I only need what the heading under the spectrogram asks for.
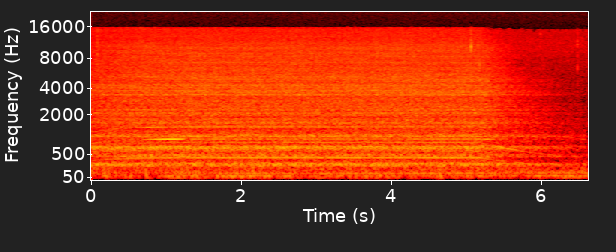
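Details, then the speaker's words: Traeger Pro 780 pellet grill, new 2019 model, first ignition with auger feeding: quiet steady fan hum kicking on and off over a soft motor drone, no rattles; normal ignition, noticeably quieter than other Traeger models. "can hear it kicking on and off. That's the ignition process. I imagine, especially for the initial time, that's the fan kicking on to give it enough air to get ignited. It's noticeably quieter than other Traeger models."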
